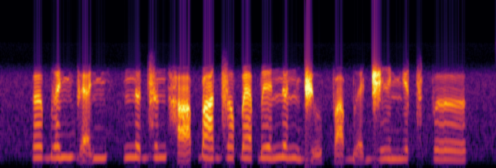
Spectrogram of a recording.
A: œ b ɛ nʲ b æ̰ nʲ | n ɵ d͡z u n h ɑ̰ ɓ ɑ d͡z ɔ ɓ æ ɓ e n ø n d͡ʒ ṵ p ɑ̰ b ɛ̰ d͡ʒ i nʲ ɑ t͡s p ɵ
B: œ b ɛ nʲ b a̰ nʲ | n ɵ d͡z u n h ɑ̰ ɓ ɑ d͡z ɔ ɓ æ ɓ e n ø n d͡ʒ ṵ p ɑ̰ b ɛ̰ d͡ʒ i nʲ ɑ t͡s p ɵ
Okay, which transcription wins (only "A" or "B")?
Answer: A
